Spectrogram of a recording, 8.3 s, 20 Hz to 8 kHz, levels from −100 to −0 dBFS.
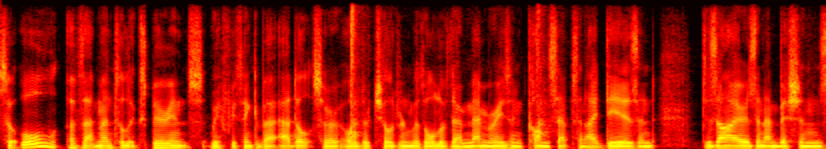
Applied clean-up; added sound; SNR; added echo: neural mask model RNNoise.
